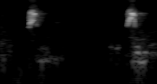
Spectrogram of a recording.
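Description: Paddy-field Pipit song: two sharp, high chirped notes about a second apart, clean and bright, with nothing else heard.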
